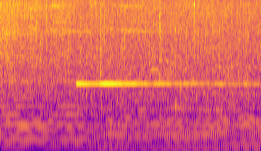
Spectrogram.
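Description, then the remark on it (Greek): Rain falls in a steady, soft patter throughout, layered with sustained ringing musical tones and a thin high whistle-like note that appears partway through; no one speaks. “Στον ουρανό από πάνω τους άστραψε ένα φως και νεραϊδένιες λάμψεις άρχισαν να πέφτουν, που μετατράπηκαν σε σταγόνες βροχής, σβήνοντας τη φωτιά.”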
